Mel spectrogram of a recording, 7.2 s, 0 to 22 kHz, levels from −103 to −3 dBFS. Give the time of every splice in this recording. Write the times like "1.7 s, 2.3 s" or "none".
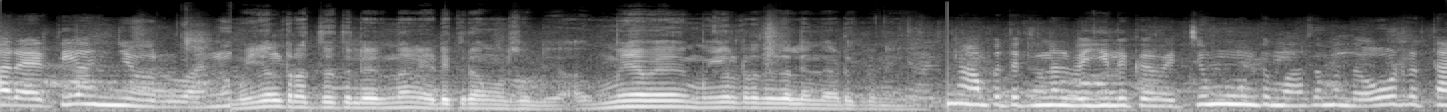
1.2 s, 4.7 s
